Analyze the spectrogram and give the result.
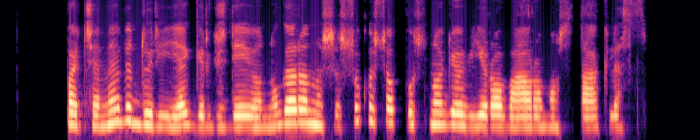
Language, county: Lithuanian, Klaipėda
